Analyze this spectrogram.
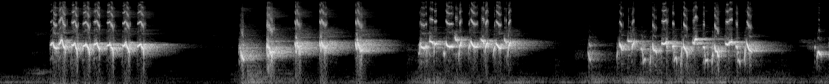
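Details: Trucukan, or yellow-vented bulbul, in full active song. It gives four bursts of fast chattery notes, each about a second long, separated by short silences. A soft low rumble sits underneath.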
